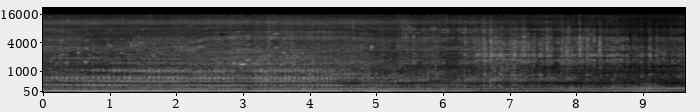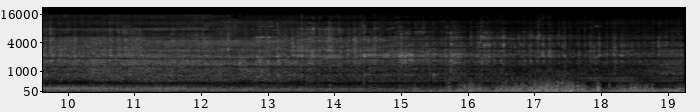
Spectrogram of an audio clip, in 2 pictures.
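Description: A tractor engine rumbles steadily nearby and slowly moves away.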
